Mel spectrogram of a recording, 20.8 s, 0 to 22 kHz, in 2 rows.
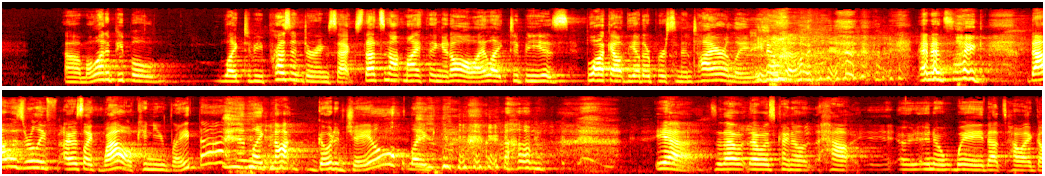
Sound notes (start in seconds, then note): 7.4 laughter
